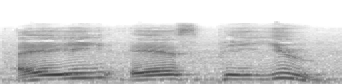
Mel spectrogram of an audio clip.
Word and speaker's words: Aspu: A-S-P-U. Aspu. That's how the accents over the words are pronouncing it.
